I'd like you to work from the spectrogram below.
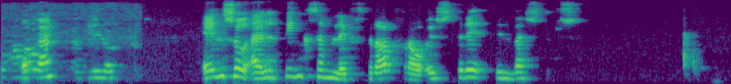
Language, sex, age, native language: Icelandic, female, 40-49, Icelandic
